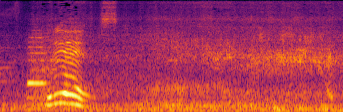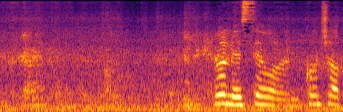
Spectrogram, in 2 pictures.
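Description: A young woman talks animatedly on a phone, close by.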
